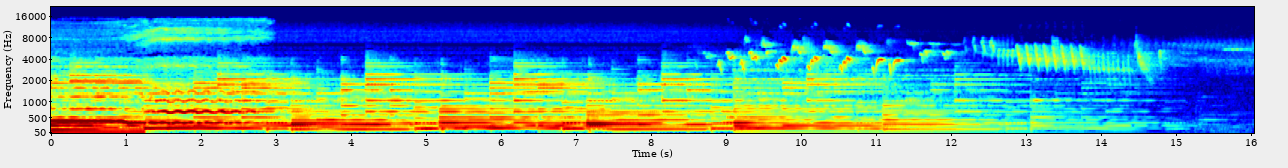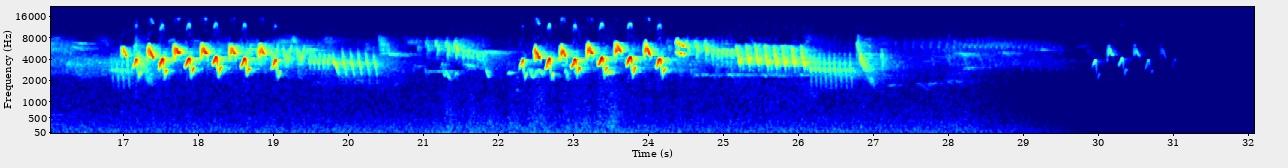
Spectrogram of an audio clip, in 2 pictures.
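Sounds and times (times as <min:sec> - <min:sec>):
songbird singing: 0:07.8 - 0:31.1
faint bird chirps: 0:09.0 - 0:31.1.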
